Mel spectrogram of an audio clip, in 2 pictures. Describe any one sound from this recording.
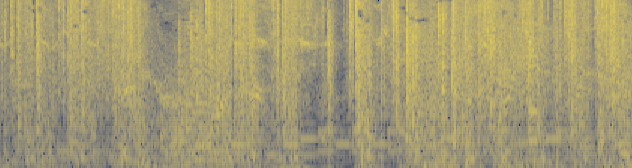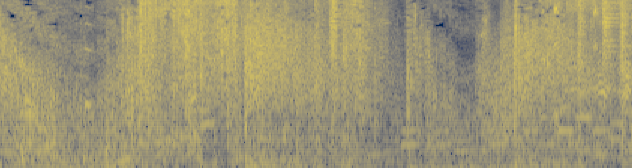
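Magic bolts crackle and zap in a dense battle.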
